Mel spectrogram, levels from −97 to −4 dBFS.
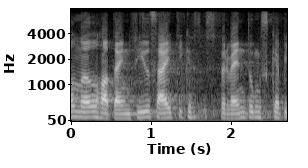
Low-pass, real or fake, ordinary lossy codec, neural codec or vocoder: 7.2 kHz; real; none; none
